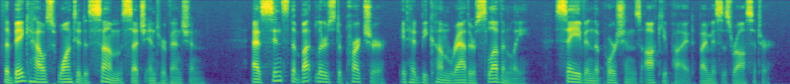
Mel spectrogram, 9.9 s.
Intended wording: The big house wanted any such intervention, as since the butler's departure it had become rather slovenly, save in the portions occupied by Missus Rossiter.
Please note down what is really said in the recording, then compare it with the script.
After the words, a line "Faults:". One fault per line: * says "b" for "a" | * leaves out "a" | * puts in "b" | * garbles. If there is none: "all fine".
The big house wanted some such intervention, as since the butler's departure it had become rather slovenly, save in the portions occupied by Missus Rossiter.
Faults:
* says "some" for "any"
